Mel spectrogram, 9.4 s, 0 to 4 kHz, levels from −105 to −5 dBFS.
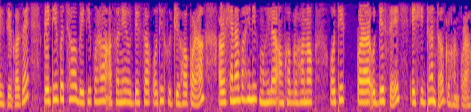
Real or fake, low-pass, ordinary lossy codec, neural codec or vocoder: real; 3.6 kHz; none; none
